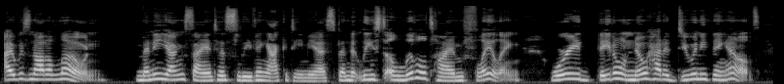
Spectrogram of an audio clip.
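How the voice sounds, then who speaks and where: A young woman hosting an interview, reading a scripted introduction and then asking questions in a clear, steady way. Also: mid-range voice, moderate pace, few pauses, dry recording, studio quality. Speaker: podcast host and interviewer.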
